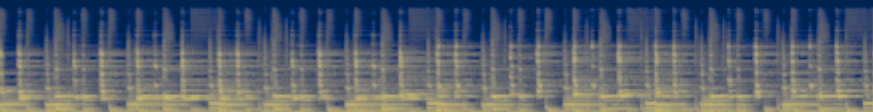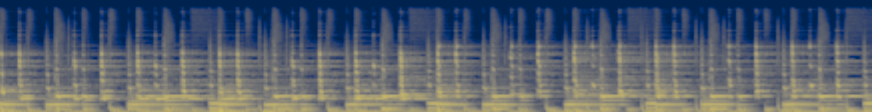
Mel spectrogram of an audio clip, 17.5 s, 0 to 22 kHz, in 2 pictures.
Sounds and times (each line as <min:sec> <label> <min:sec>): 0:00.0 beat 0:17.4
